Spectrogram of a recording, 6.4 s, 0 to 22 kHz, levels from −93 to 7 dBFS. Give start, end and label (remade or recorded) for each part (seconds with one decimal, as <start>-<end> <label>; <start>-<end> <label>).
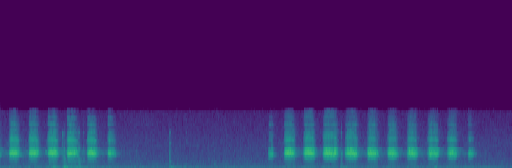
0.0-4.1 recorded; 4.1-6.4 remade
